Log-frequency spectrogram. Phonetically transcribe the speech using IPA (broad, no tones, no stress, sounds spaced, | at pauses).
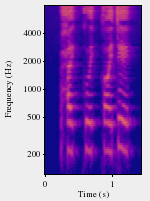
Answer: ħ ə ɪ̯ kː u ɪ̯ kː ɔ ɪ̯ t ɪ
